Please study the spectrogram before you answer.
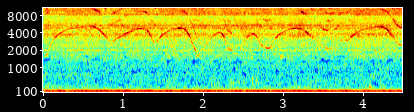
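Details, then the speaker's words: High-speed dental handpiece reducing the B-plane of a maxillary premolar for a PFM crown preparation on a typodont model, aiming for about 1.5 mm clearance; high whine repeatedly dipping and recovering over a low electrical hum. "Now the B-plane we're going to reduce. We've already got almost a millimeter of clearance on this B-plane."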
